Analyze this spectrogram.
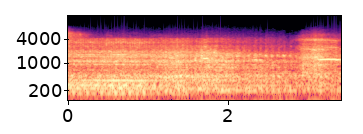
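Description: A car on a main highway gives off a steady, broad engine rumble that holds evenly throughout, shifting in tone briefly near the end.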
